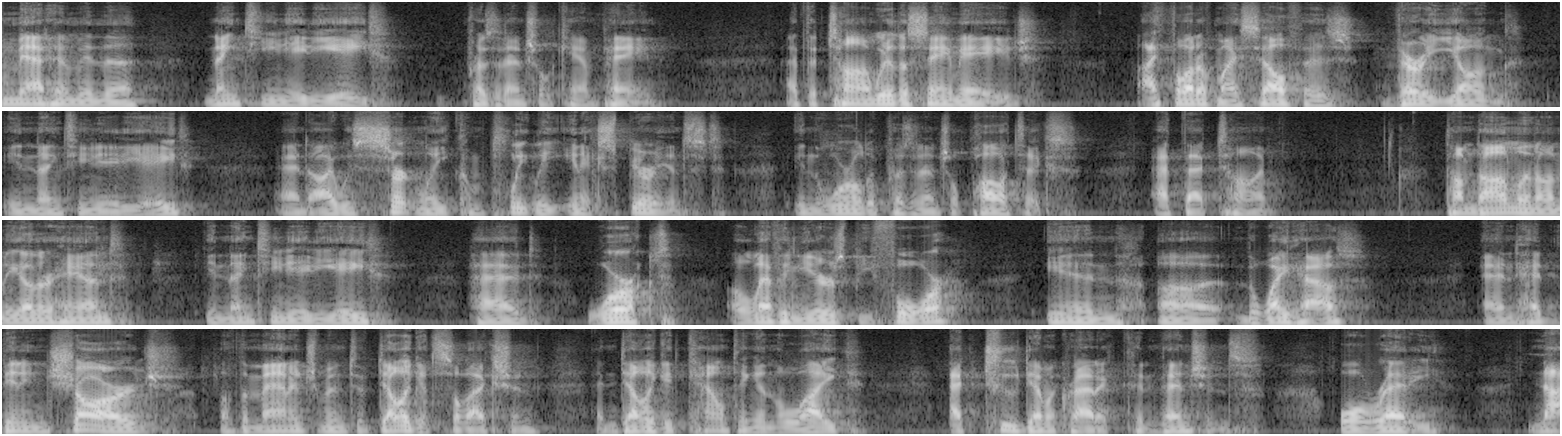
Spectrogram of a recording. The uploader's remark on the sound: Responded to questions from the audience.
